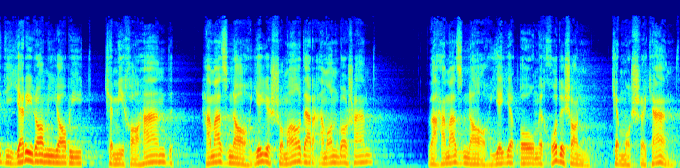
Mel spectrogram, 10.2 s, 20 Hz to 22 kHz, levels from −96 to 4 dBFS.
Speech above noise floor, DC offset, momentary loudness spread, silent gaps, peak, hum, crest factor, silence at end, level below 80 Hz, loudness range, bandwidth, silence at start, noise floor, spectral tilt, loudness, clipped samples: 36 dB; under 0.1%; 10 LU; none; -4 dBFS; none; 16 dB; 0 s; -38 dBFS; 2 LU; 14.5 kHz; 0 s; -54 dBFS; -6 dB/octave; -19 LUFS; under 0.1%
